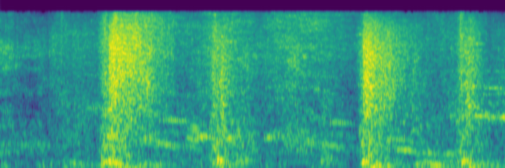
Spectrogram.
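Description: A large blade whooshes through the air in heavy swings.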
